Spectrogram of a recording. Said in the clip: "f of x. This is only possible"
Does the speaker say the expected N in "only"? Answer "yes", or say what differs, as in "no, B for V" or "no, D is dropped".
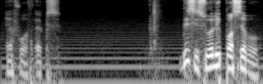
no, N is dropped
